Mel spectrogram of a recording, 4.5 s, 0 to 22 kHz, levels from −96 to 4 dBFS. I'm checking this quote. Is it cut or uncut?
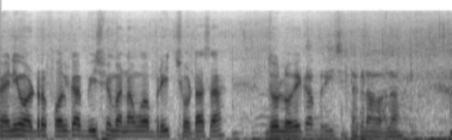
uncut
